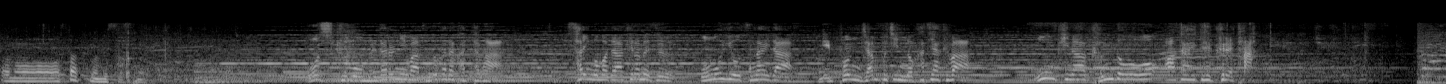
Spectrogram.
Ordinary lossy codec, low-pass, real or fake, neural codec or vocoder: AAC, 48 kbps; 7.2 kHz; real; none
